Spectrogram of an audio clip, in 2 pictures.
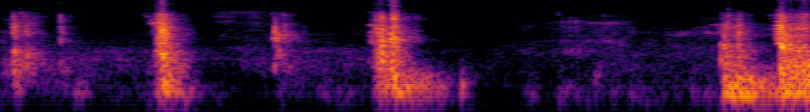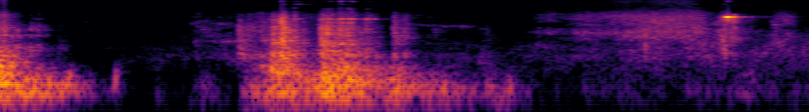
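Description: Sheet-metal side access panel of a York rooftop HVAC unit being worked loose and lifted off: three sharp metal knocks in the first two seconds, then two longer scraping clatters.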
